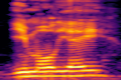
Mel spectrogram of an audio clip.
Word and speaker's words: Niemöller: How do you pronounce it? Niemöller.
